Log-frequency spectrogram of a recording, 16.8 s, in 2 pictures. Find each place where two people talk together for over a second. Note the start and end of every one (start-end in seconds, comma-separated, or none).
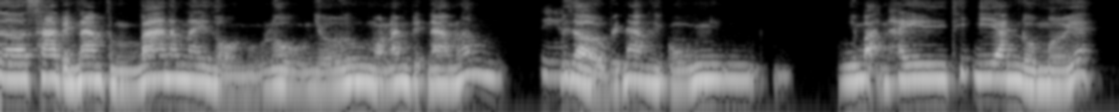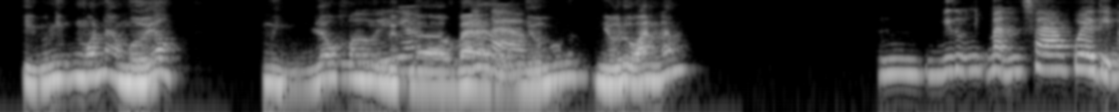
10.8-12.3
